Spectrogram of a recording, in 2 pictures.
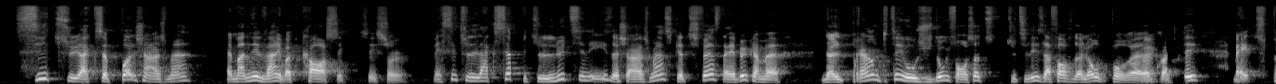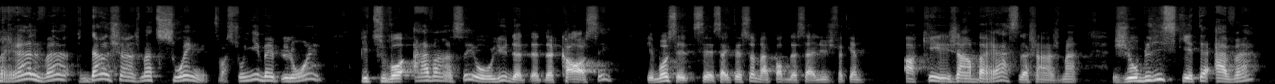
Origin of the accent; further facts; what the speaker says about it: Montreal, Quebec, Canada; on vient du Québec, tu sais, Montréal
